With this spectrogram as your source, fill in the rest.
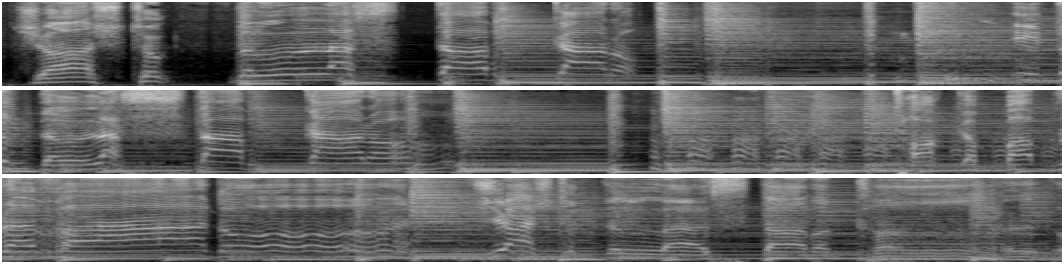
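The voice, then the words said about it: Put-on Eastern European accent, sung. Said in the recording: “Can I do it with an accent? ... Something Eastern European.”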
